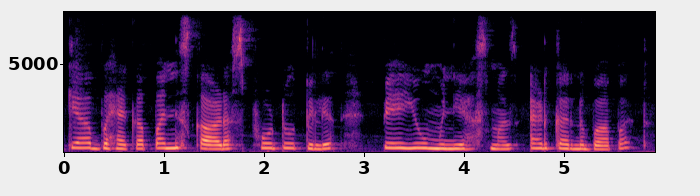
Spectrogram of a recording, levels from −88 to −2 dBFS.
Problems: none marked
